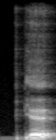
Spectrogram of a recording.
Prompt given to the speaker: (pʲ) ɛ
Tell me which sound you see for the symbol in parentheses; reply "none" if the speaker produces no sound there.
pʲ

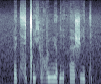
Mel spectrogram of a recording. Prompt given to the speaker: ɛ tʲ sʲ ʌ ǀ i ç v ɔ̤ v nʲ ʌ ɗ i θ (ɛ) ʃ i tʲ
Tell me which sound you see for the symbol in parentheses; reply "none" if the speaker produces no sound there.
æ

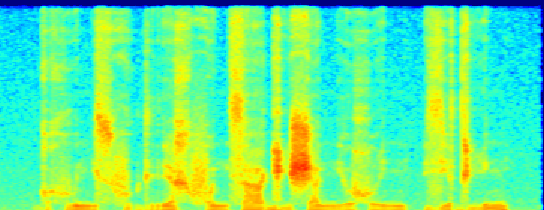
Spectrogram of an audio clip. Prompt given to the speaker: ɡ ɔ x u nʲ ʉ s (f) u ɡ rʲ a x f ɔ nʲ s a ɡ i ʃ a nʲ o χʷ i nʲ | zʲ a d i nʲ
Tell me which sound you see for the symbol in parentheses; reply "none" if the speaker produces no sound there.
f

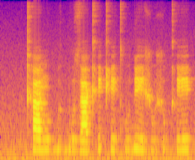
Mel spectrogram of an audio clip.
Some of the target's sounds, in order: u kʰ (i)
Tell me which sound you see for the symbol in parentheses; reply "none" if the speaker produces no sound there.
e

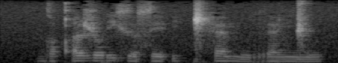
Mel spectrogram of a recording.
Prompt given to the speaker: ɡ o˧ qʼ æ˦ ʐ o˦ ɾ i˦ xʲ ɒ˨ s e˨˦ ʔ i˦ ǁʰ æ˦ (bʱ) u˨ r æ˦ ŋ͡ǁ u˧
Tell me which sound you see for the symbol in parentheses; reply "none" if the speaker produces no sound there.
m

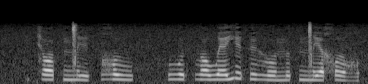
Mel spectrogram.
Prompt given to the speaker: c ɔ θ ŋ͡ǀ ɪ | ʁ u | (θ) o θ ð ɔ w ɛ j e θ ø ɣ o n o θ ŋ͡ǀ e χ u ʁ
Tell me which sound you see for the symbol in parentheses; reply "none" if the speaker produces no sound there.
β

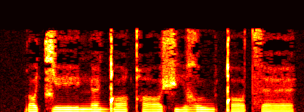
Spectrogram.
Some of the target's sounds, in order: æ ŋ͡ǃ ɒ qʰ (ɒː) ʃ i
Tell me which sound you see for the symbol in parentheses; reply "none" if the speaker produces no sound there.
ɒː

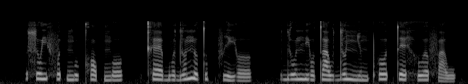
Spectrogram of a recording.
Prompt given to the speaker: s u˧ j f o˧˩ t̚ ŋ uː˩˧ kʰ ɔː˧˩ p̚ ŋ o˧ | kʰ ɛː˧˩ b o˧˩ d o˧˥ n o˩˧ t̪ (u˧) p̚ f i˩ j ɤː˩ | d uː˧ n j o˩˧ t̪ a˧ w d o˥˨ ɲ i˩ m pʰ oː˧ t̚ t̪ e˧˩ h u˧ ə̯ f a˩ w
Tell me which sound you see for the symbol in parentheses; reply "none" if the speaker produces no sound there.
u˧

